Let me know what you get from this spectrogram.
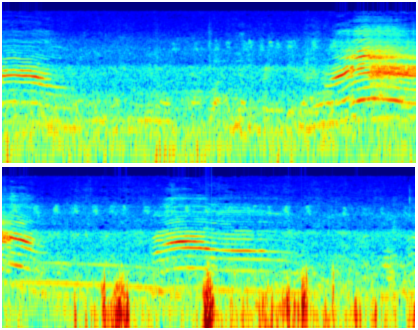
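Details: Male cats meowing loudly on an Istanbul street: a few arching harmonic meows, the loudest near the middle, followed by sharp knocking and tapping noises at the end.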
